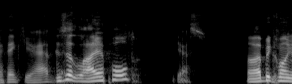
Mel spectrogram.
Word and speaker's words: Leipold: Was it Lance Leipold?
